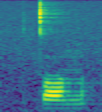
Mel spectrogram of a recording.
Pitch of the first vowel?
low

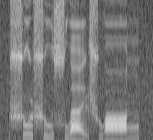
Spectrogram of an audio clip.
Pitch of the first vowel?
high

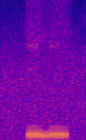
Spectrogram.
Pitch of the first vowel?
low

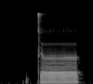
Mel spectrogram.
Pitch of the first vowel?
low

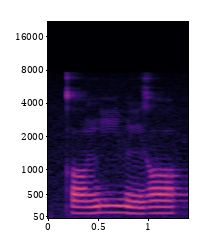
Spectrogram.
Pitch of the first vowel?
low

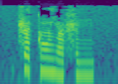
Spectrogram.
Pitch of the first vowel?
high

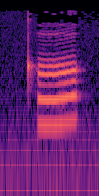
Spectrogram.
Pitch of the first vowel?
rising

